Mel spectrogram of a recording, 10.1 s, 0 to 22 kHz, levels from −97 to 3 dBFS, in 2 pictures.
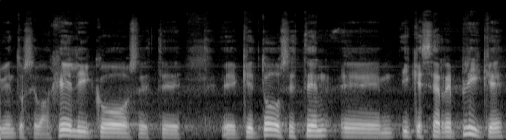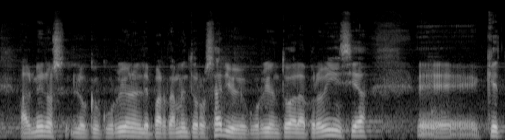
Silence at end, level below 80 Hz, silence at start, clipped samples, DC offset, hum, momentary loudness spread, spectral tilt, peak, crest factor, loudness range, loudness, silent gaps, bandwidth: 0 s; -78 dBFS; 0 s; under 0.1%; under 0.1%; none; 9 LU; -6 dB/octave; -12 dBFS; 18 dB; 2 LU; -31 LUFS; none; 12 kHz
